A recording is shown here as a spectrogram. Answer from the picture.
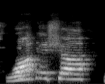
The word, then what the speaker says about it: Waukesha: Is it Waukesha. I'm sorry. I'm getting the enunciation correct. Waukesha, Wisconsin.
